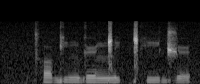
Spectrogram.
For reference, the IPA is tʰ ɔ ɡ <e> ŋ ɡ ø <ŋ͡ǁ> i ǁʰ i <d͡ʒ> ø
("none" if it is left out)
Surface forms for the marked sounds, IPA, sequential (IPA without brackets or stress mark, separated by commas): i, ŋ͡ǁ, d͡ʒ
